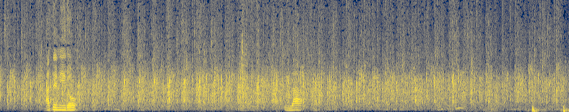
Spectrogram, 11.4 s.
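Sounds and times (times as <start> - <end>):
audience applause for a composer: 0.0 - 11.3
speech: 0.9 - 1.7, 5.7 - 6.3.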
